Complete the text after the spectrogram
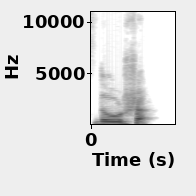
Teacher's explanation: dosha with the retroflexed S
